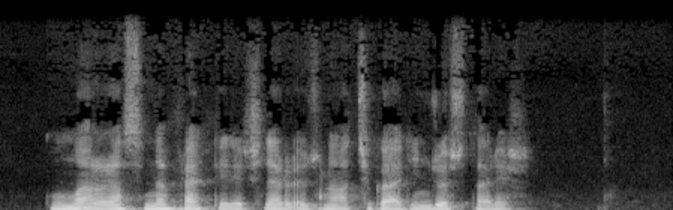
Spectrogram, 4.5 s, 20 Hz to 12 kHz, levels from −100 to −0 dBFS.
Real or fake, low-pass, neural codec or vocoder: fake; 10.8 kHz; codec, 24 kHz, 0.9 kbps, WavTokenizer, medium speech release version 2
